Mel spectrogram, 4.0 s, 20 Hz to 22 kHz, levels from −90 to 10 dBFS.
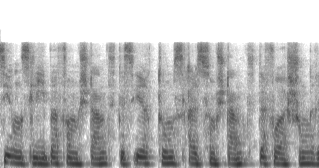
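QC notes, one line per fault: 0.50–0.56 s and 2.31–2.36 s, bit errors on an ADPCM link: two short rough bursts with pops and quick level jumps. Flipped bits knock the decoder's step size and predictor off track, so each hit rings on briefly before settling back into clean-sounding G.722.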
